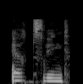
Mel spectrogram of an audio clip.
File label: "erzwingt", German; adjectives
